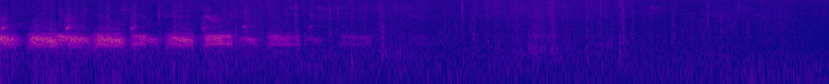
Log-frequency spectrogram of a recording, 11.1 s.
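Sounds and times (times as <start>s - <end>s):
bird calling hoarse notes: 0.0s - 5.0s.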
